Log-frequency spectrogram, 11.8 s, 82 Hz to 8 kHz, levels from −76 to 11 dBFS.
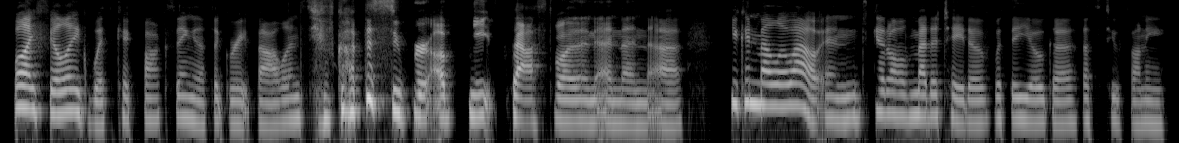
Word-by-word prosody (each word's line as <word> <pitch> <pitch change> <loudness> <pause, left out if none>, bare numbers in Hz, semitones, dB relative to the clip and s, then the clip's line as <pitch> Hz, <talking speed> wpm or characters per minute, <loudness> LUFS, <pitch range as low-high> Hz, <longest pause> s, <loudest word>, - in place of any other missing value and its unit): Well, 260 0 +8
I 245 -2 +8
feel 215 -2 +1
like 220 -1 +2
with 155 -1 -6
kickboxing, 180 0 -6
that's 155 -1 -8
a 175 - -4
great 155 -2 -7
balance. 165 +4 -4
You've 180 0 -2
got 225 -1 +3
the 340 - +11
super 215 - +3
upbeat 190 +1 +1 0.2
fast 165 -3 +3
one, 165 -1 0
and 155 -1 -3
then, 150 -1 -5
uh, 145 0 -3 0.5
you 295 -1 +2
can 295 0 +4
mellow 270 -1 +3
out 260 -11 +2
and 185 +1 -5
get 215 -1 -2
all 200 -1 -3
meditative 190 -5 -3
with 180 0 -9
the 175 - -5
yoga, 165 -2 -5
that's 170 0 -12
too 170 -1 -12
funny. 155 -1 -9
175 Hz, 175 wpm, -22 LUFS, 160-205 Hz, 0.5 s, the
